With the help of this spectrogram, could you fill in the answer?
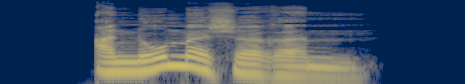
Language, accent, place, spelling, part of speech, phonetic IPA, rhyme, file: German, Germany, Berlin, anomischerem, adjective, [aˈnoːmɪʃəʁəm], -oːmɪʃəʁəm, De-anomischerem.ogg
- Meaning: strong dative masculine/neuter singular comparative degree of anomisch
